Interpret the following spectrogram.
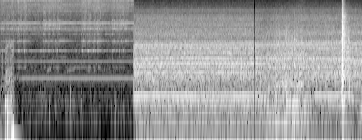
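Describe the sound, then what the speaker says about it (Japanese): A drill bores a pilot hole in a metal part during machining work on a Honda Monkey engine build. A quiet whine gives way to a steady, louder machine drone, and a sharp metallic click follows near the end. "やはりこれもドリルで下穴をちゃんと作っておきます。"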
